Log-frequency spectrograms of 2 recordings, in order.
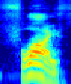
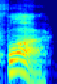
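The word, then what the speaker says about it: Flythe: know if you know it's not it's f-l-y-t-h-e yeah and I get pronounced flight but don't ask me it's fly it's just fly and when I see what just pretend like the t-h-e isn't there like Marty McFly exactly everybody I got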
